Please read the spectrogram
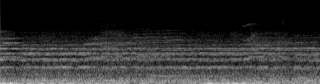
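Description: ambulance siren passing by

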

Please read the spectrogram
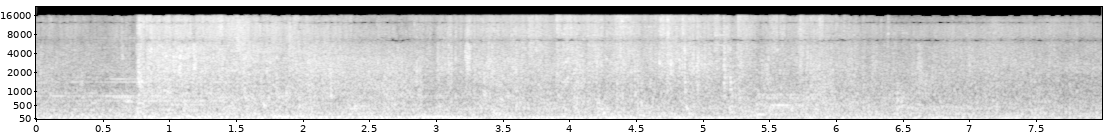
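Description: roof crashing down

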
